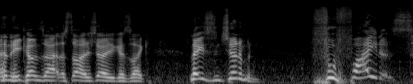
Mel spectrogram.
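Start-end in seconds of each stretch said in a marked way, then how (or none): 3.4-4.1 announcer-style punch with heavy stress on Fighters. Acting out the band's introduction at the start of the show, as Christopher Walken stressing "Fighters". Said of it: "the emphasis is on fighters".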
